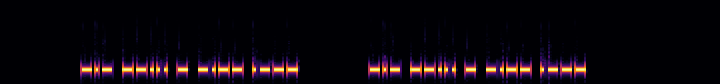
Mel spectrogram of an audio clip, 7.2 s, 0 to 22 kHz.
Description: Morse code, heard as a keyed tone, about 35 wpm, 700 Hz. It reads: K7TYJ K7TYJ
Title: USA Call Signs - 5 Characters - Repeated 2x - 35wpm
